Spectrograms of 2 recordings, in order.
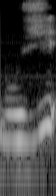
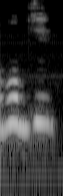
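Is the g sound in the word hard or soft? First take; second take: soft; hard. First: The g is soft, like the s in measure. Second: The g is hard, like the g in go. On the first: The speaker calls it right. "on dit bougie" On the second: The speaker calls it wrong. "et pas boogie"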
